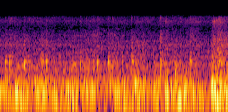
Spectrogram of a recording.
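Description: Outdoor procession din: music with drumming mixed with the running of a vehicle engine.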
